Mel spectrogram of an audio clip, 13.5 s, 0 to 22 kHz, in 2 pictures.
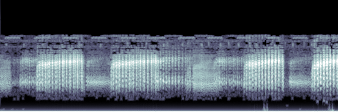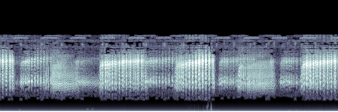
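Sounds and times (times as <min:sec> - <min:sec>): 
Spot-legged treefrog Boana albopunctata calling in rapid pulsed bursts: 0:00.0 - 0:13.5.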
